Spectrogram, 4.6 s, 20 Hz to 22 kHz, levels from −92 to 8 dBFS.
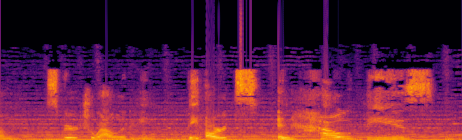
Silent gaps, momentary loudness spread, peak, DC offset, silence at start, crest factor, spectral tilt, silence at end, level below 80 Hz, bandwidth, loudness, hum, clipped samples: none; 11 LU; 0 dBFS; under 0.1%; 0 s; 14 dB; -3.5 dB/octave; 0 s; -30 dBFS; over 20 kHz; -12 LUFS; none; 0.3%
